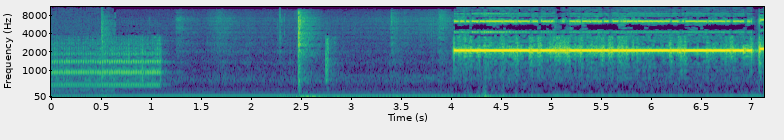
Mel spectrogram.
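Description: Telephone line tones: a brief chord of electronic beeps, a pause with faint clicks, then a loud, steady, high-pitched dual tone that holds to the end, like a fax machine answering.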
